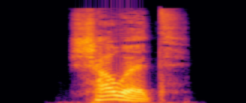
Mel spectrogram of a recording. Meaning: second-person plural subjunctive I of schauen
- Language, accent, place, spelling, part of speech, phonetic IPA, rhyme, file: German, Germany, Berlin, schauet, verb, [ˈʃaʊ̯ət], -aʊ̯ət, De-schauet.ogg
